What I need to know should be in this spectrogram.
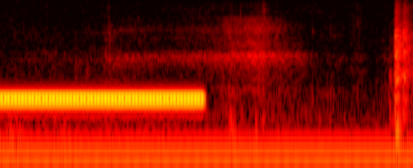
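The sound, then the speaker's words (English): A telephone dial tone, heard while placing a call, hums steadily for about a second and a half and then cuts off. A quiet line with a low hum follows, and a brief click comes near the end. “Go ahead and dial her up”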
